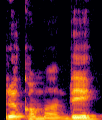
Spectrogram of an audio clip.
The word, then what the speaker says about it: recommander: Je vais recommander le bus. So recommander, for example, and réparer, réserver have two different E sounds at the beginning, no? Re or re.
